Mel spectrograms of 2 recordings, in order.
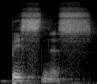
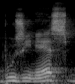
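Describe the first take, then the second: First: It has no extra E vowel in the middle. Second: It has an extra E vowel in the middle. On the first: The speaker calls it right. "you don't have to pronounce the E sound" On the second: The speaker calls it wrong. "not booziness"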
